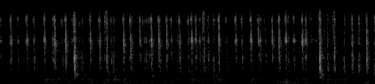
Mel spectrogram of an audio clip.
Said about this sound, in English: I just typed your name in the app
